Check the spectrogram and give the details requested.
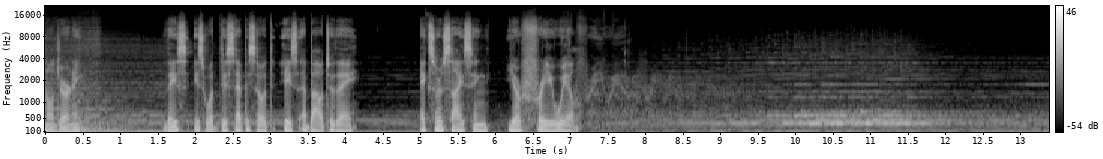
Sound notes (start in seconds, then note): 7.2 voice whispers “free will”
